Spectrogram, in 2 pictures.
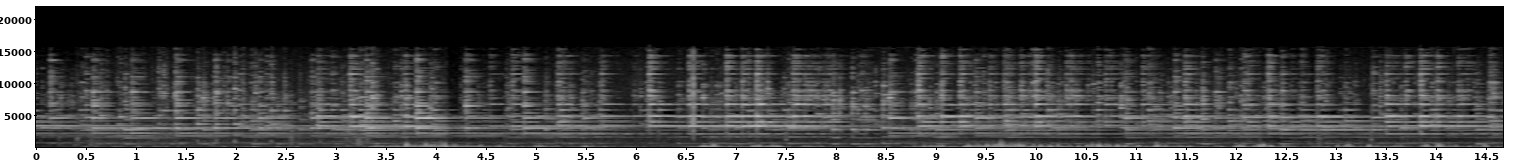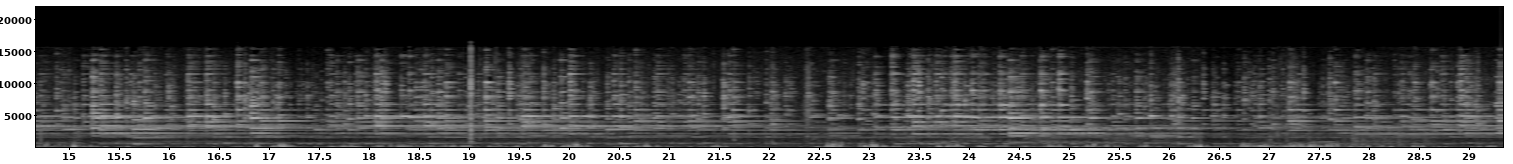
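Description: Many cowbells on grazing cattle ringing together, a steady jangle of overlapping bell tones, with wind buffeting the microphone in repeated gusts.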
